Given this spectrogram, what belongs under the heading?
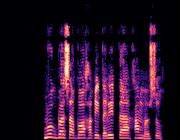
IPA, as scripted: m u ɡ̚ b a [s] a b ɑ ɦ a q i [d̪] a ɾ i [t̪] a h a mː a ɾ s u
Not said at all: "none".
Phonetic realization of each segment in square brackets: s, d̪, t̪

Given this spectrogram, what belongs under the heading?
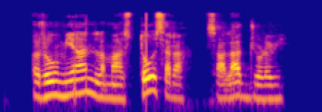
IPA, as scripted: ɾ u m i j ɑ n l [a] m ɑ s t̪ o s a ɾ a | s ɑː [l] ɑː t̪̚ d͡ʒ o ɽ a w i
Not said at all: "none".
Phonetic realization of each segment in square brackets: a, l

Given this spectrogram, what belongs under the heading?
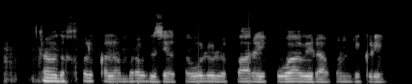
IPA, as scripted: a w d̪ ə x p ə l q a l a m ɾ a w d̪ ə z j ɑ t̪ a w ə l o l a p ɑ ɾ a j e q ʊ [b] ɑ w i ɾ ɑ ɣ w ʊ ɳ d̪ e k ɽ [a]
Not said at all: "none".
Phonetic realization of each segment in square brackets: w, i

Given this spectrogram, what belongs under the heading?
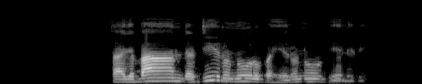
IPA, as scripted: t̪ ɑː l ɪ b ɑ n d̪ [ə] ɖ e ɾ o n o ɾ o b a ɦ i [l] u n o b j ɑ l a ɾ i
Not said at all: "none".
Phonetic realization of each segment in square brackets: ə, ɾ

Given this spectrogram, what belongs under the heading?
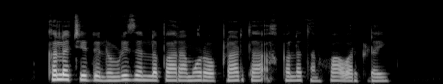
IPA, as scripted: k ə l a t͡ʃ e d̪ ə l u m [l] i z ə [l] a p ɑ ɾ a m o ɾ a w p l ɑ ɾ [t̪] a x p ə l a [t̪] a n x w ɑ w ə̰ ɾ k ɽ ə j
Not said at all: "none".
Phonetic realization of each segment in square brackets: ɽ, lː, t̪, t̪

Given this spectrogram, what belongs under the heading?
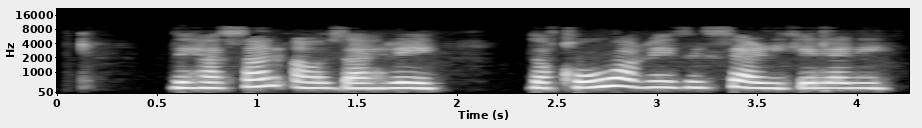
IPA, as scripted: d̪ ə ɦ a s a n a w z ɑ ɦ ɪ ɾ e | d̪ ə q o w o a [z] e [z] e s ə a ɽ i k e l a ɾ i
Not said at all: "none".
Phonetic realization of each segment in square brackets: ɣ, z

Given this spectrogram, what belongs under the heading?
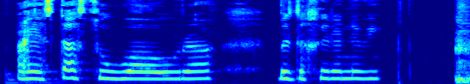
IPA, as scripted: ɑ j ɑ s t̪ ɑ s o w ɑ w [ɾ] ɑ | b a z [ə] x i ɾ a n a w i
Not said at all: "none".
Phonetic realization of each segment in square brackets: ɾ, a

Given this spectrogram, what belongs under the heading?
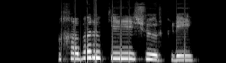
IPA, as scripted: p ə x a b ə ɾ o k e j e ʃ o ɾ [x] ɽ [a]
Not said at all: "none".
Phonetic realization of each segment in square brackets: k, i

